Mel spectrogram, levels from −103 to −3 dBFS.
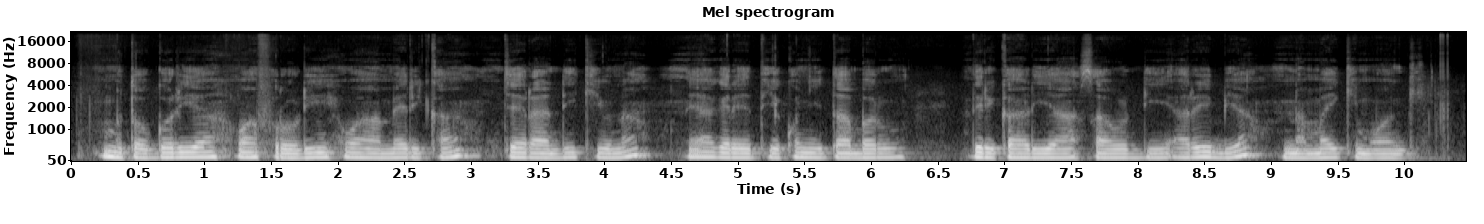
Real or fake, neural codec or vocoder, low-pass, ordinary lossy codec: real; none; 19.8 kHz; none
